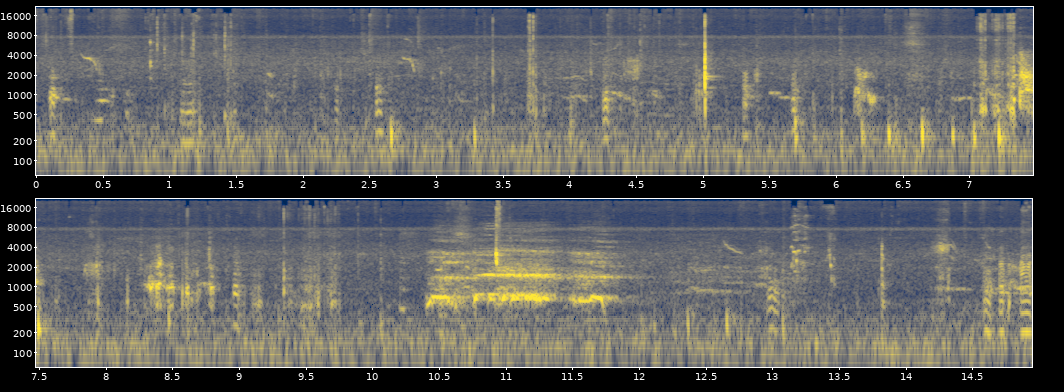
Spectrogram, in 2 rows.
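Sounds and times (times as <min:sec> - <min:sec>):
hens clucking: 0:00.0 - 0:14.9
rooster crowing: 0:10.4 - 0:12.0.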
